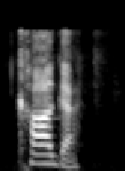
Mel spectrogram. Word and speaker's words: Cuyahoga: You can spell the words Cuyahoga and Tuscaroras. – But you can't always pronounce them. – It's Kaga. – It's Kaya. – I grew up in Kaga Falls.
